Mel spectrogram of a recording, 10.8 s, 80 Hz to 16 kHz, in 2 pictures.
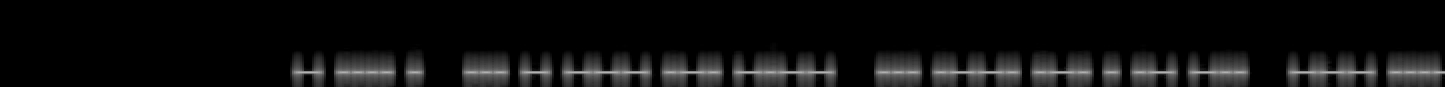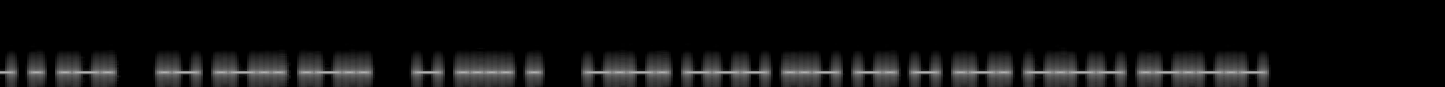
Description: Morse code, heard as a keyed tone, about 44 wpm, 700 Hz. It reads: THE STORY SPREAD OVER ALL THE COUNTRY.
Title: Sentences from Top 1200 Words 45wpm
